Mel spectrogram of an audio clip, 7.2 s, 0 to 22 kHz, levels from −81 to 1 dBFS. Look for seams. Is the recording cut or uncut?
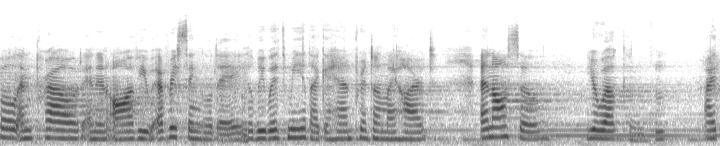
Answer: cut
